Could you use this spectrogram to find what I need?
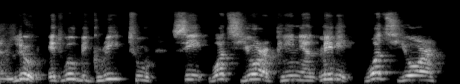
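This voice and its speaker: A man speaks at a fairly slow pace in a raised, projected voice with a bright, sharp tone. His pitch varies in an ordinary way. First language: not English. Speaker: startup mentor and keynote speaker. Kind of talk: casual chat. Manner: halting.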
